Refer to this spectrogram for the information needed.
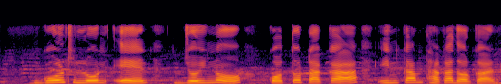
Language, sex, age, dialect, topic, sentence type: Bengali, female, 18-24, Rajbangshi, banking, question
